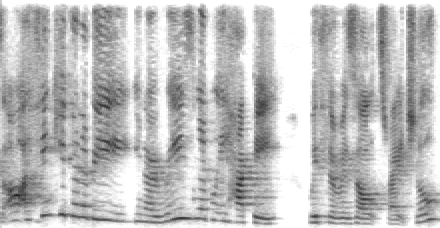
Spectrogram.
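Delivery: ordinary delivery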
